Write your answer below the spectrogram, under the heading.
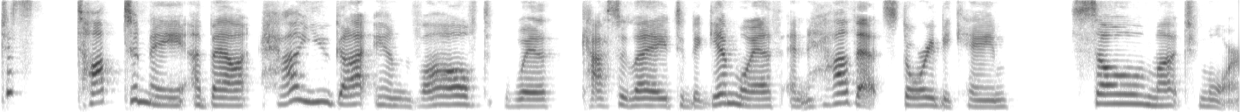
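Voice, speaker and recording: A woman speaks very slowly with an East Texas accent, her pitch medium and its variation ordinary. The sound is dry and close with no echo, over a quiet background. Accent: East Texas Southern US. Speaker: podcast host. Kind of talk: interview. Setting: video call.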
